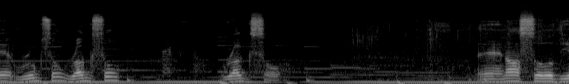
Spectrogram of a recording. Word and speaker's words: Rugcel: top how do you say it room so rug soul rug soul and also the aluminum fairlead all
